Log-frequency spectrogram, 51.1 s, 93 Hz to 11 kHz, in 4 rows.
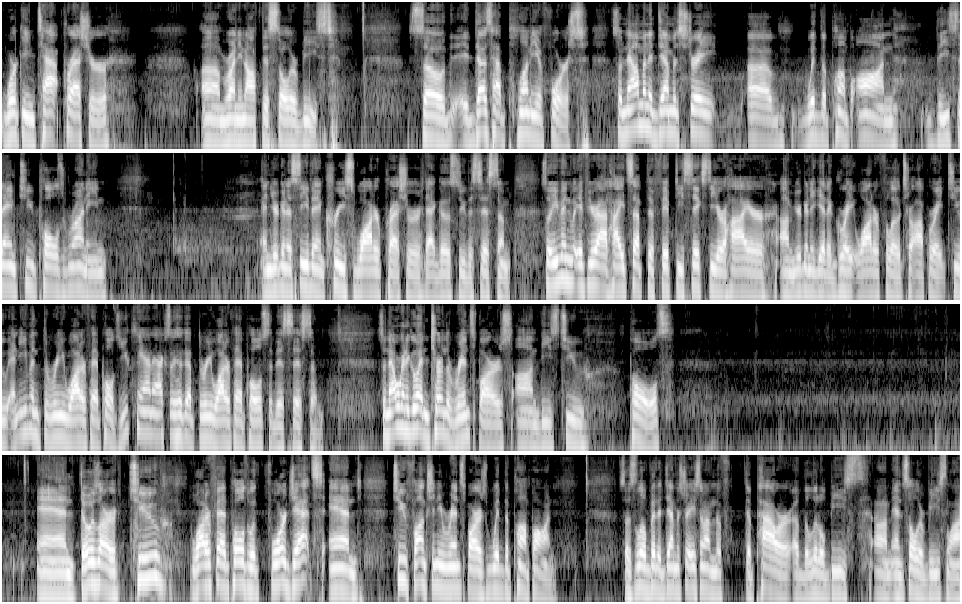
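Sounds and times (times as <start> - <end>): faint steady hum: 0.0 - 51.0
water spraying hiss: 27.4 - 51.0.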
